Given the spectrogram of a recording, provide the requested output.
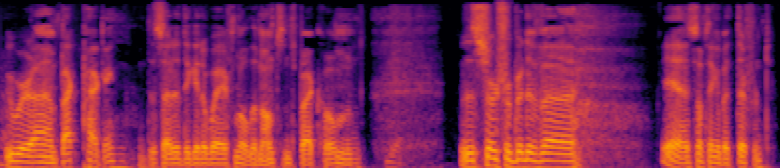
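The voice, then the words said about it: Belfast accent, not Australian. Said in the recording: “you don't have the typical Australian twang ... this is a very proud Belfast accent”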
